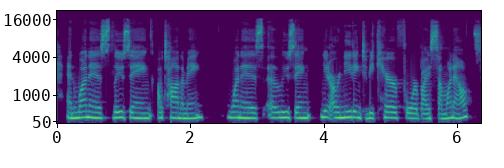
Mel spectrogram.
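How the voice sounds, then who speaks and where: Against a silent background in a very clean recording, a woman speaks at a moderate pace and medium pitch in a somewhat breathy, monotone, flat voice, the sound dry and close with no echo. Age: 50s. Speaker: physician and hormone expert. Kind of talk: interview.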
